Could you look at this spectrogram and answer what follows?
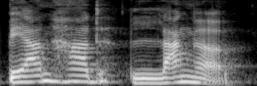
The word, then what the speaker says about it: Bernhard Langer: With me is Bernhard Langer, or to give you the correct German pronunciation at least once, Bernhard Langer, professional golfer, golf legend, and Mercedes-Benz brand ambassador.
